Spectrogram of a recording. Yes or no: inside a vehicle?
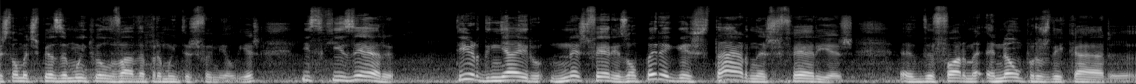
yes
